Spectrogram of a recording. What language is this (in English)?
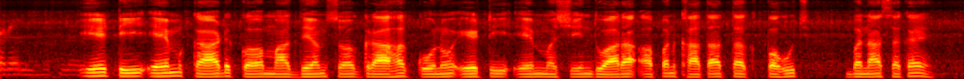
Maithili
